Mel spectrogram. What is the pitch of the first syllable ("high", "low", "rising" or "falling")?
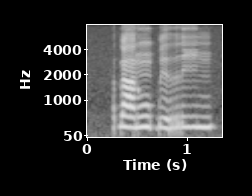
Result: low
